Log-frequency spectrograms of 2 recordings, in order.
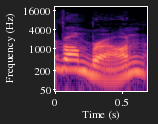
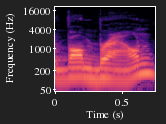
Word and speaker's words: von Braun: Now, Wernher von Braun, or von Braun, depending on what way you pronounce his name, was the main architect behind the Apollo program, which is when we went to the moon.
